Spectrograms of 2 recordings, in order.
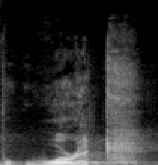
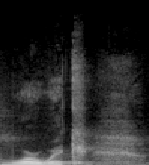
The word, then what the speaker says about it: Warwick: at the University of Warick, which is spelled W A R W I C to silly Americans like me. We often pronounce it wrong as Warwick.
